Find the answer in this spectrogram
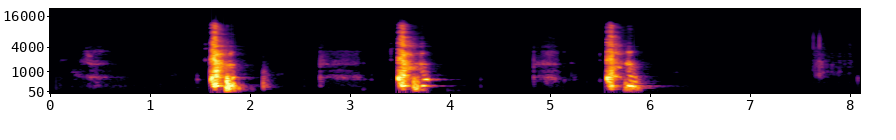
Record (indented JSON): {
  "three_cough_length": "8.1 s",
  "three_cough_amplitude": 29904,
  "three_cough_signal_mean_std_ratio": 0.23,
  "survey_phase": "beta (2021-08-13 to 2022-03-07)",
  "age": "18-44",
  "gender": "Female",
  "wearing_mask": "No",
  "symptom_none": true,
  "smoker_status": "Ex-smoker",
  "respiratory_condition_asthma": false,
  "respiratory_condition_other": false,
  "recruitment_source": "REACT",
  "submission_delay": "4 days",
  "covid_test_result": "Negative",
  "covid_test_method": "RT-qPCR",
  "influenza_a_test_result": "Negative",
  "influenza_b_test_result": "Negative"
}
